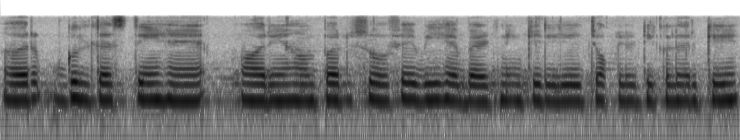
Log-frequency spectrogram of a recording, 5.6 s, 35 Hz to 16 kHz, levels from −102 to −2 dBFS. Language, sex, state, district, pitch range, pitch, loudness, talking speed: Hindi, female, Bihar, Patna, 195-205 Hz, 205 Hz, -16 LUFS, 150 wpm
